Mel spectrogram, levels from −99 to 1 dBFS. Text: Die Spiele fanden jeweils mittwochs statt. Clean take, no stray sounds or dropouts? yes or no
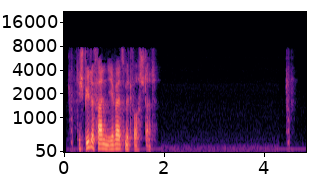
yes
